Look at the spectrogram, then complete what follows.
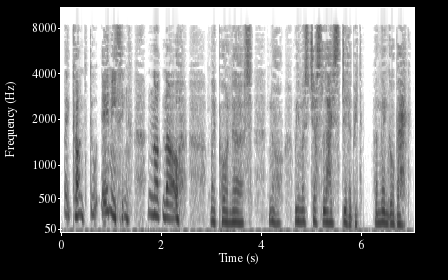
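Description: A squeaky, fretful young woman whimpers in a high, trembling voice, as a male reader puts her on. She sounds timid and pampered, her pitch leaping up well above the narrator's. It is a storybook reading. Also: unhurried, vocal fry, husky, no echo, heavily acted. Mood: whimpering.

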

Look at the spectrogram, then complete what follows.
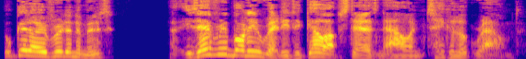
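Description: A man's voice: fairly high pitch, expressive, a little fast, fairly bright tone, breathy edge, no echo, voice pushed up. A man voicing a kindly old male grasshopper, hopeful and reassuring, in a children's storybook reading. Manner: encouraging, hopeful.

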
